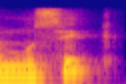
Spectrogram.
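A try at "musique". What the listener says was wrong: মুজিক, not সিক but জিক, সিঙ্গেলের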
